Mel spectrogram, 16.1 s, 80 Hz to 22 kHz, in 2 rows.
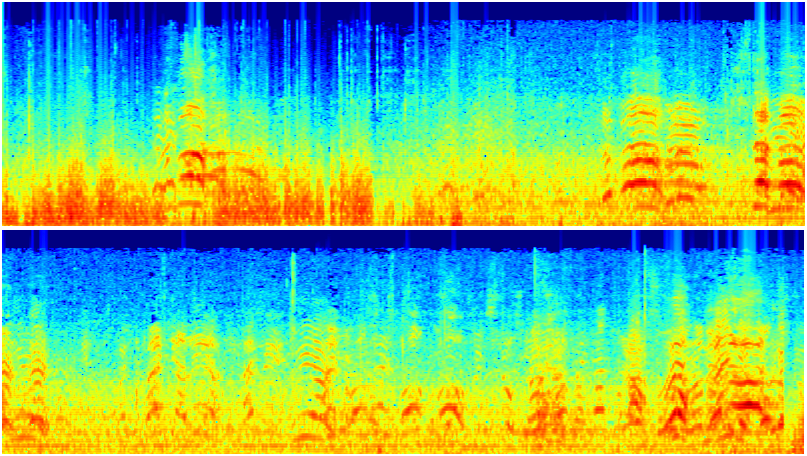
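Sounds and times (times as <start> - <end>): low rush of noise: 0.0 - 16.0
men shouting: 1.5 - 2.9, 5.6 - 15.9.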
